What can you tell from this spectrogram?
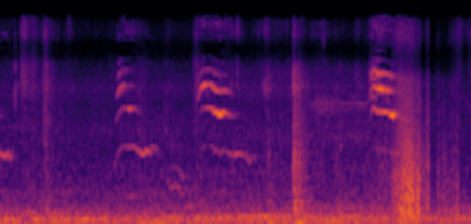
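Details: Motherless kittens, three in all, give a few clear, high, squeaky mews that curve down at the end, with soft thumps and a low background hum between the calls.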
